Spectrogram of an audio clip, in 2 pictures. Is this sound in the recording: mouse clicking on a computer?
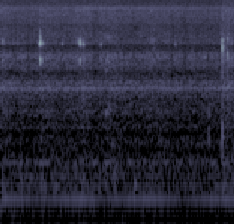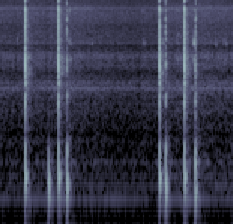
yes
